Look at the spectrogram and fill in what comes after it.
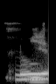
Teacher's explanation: Lu hukumnya tabi'i karena huruf lam berharokat dhammah bertemu dengan waw sukun dibaca panjang 2 harokat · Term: mat tabi'i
